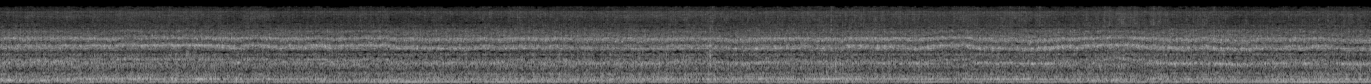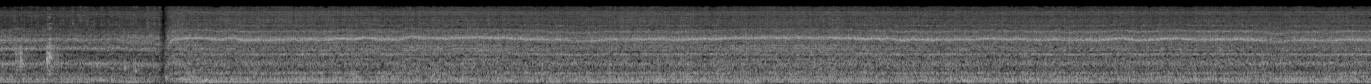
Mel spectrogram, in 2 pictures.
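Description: Philips Walita food processor motor running with a steady high whine as it chops raw chicken with oats, egg, onion and green onion. It dips briefly about halfway through and then runs on.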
